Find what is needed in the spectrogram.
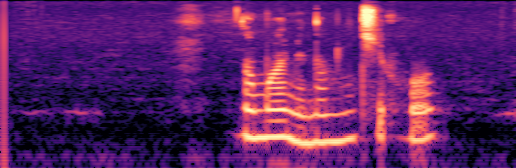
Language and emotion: Russian, sad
